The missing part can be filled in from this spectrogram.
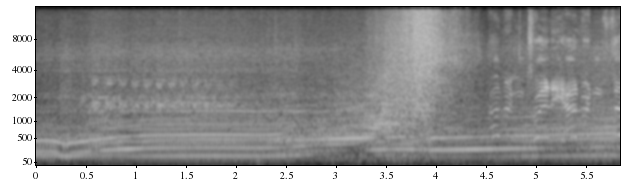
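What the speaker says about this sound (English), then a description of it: "This thing spins the wheels in every gear." A car spins its wheels while accelerating hard, with a loud, rising engine roar and squealing tires close by as someone talks over it.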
